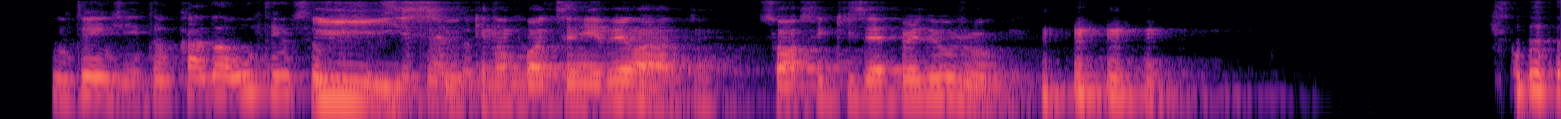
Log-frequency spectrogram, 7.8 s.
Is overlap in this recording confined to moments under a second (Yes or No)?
No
